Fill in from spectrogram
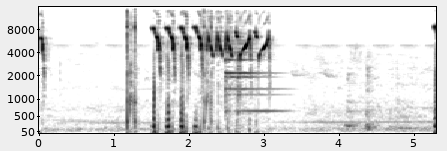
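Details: Himalayan goldfinch delivering a rolling song: a quick run of high, liquid twittered notes lasting about two seconds, rising and falling rapidly, then near silence with faint background hum.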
